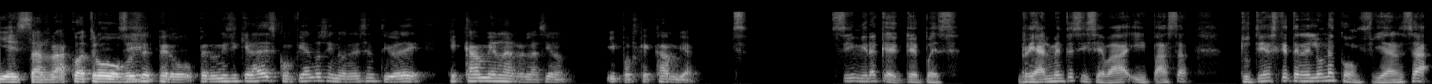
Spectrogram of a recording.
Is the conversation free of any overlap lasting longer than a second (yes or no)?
yes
